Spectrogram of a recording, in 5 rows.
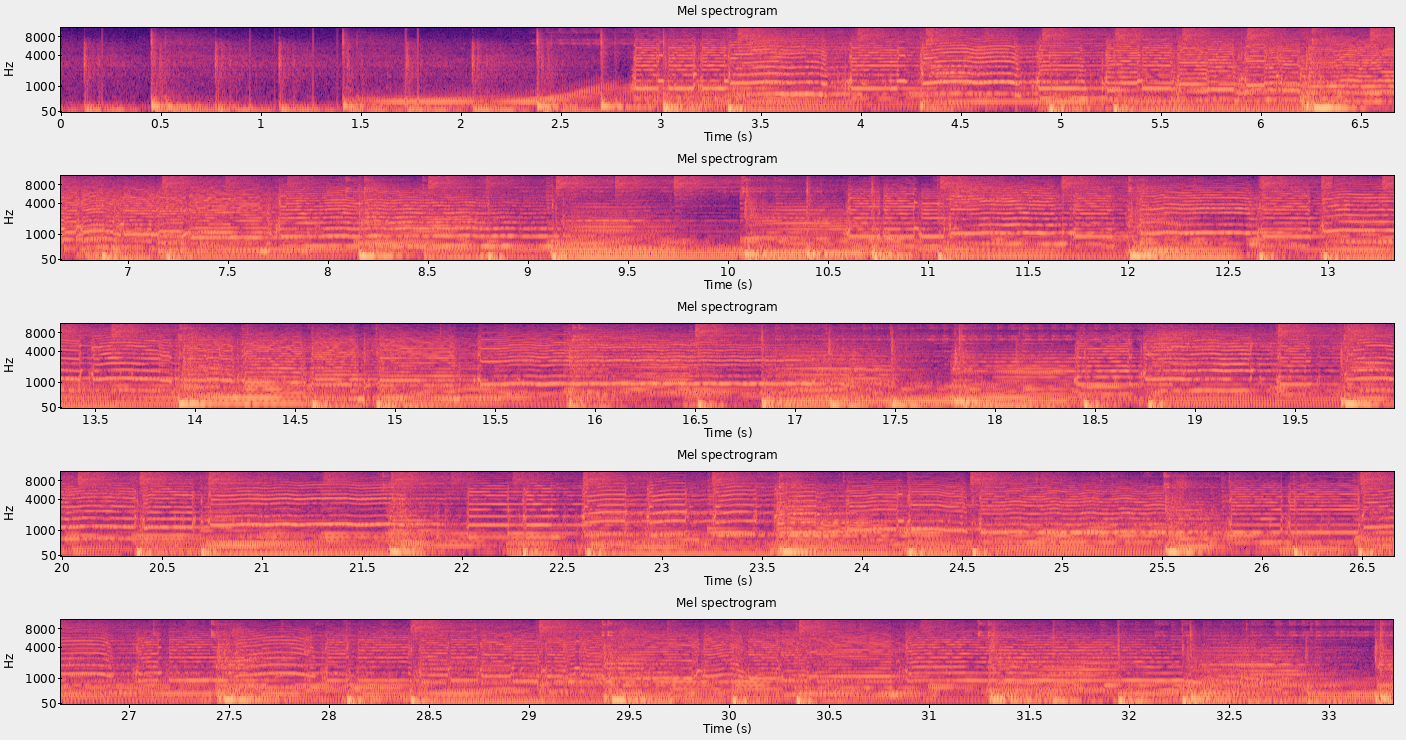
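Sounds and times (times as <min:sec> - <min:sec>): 
blues music: 0:00.0 - 0:33.3.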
